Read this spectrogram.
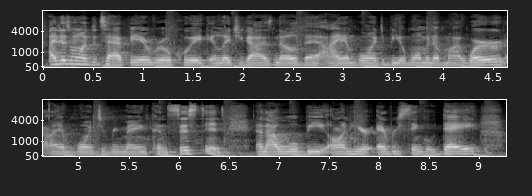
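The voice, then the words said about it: Congested, under-the-weather voice. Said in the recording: “I'm still under the weather. If you can hear it in my voice ... clear up my sinus and allergies”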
